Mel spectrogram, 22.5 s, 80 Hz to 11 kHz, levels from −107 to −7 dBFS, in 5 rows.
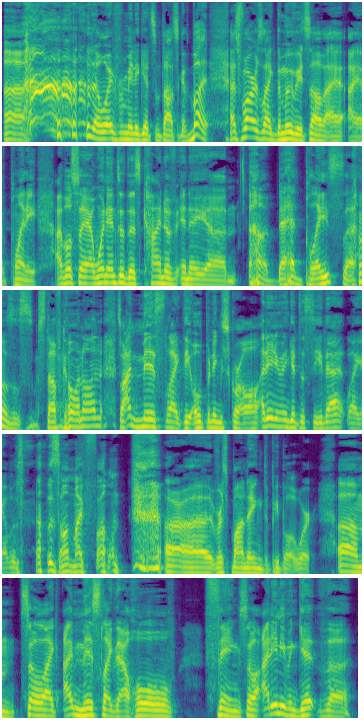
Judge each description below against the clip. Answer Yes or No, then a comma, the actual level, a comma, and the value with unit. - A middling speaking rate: No, fast, 225 wpm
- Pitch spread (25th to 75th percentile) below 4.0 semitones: No, average, 4.3 semitones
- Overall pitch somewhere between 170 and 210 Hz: No, medium, 140 Hz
